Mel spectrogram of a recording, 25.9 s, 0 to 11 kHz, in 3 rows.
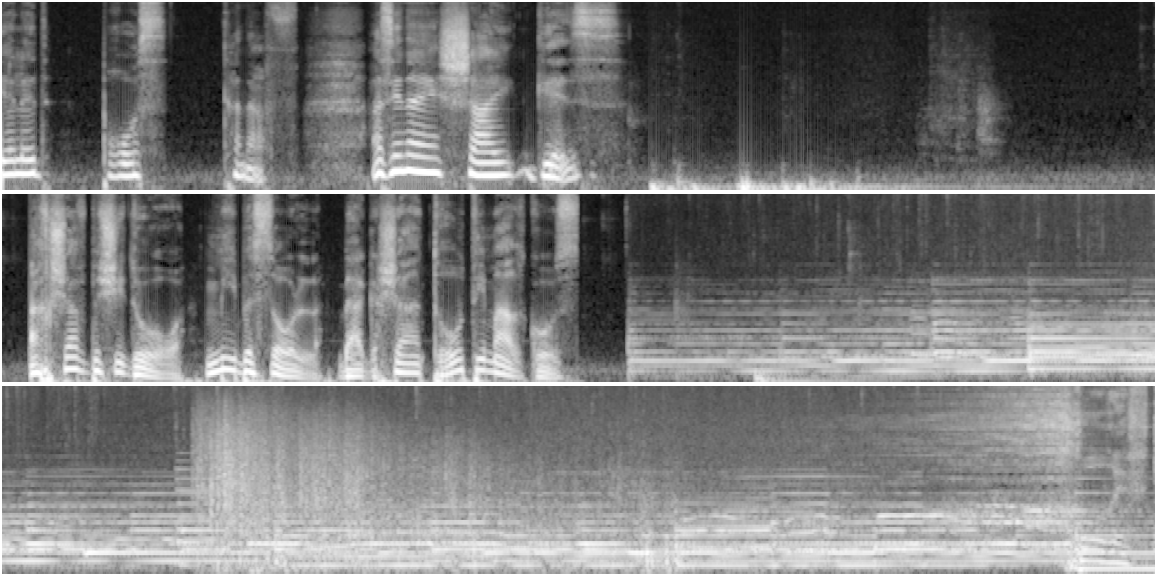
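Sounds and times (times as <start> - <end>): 
speech: 0.0 - 4.6, 8.8 - 13.4
sustained musical tones: 13.5 - 25.9
steady rain pattering against window glass: 13.8 - 24.2.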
